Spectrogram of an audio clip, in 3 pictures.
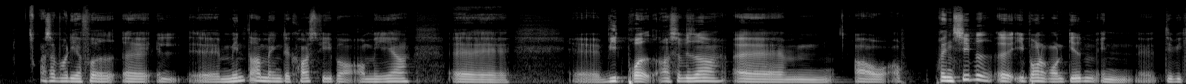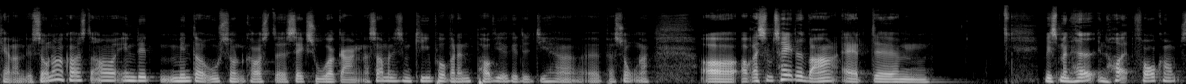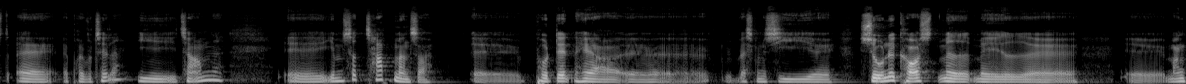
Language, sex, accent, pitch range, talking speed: Danish, male, native, 115-150 Hz, 165 wpm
